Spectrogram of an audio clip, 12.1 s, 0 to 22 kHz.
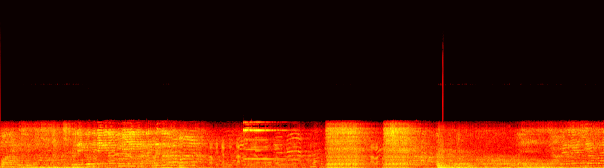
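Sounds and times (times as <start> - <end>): music over loudspeaker: 0.0 - 5.0, 6.5 - 12.0.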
